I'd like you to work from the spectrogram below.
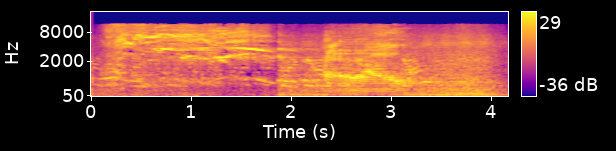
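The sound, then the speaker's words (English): Wiki, a 16-year-old killer whale taught by animal trainers in France, imitates human speech through her blowhole, saying hello and 1, 2, 3 and blowing raspberries: loud, squeaky, wheezing syllables with whistling high tones and raspy bursts, running continuously with a brief break midway. “Animal trainers in France are teaching a killer whale to mimic the human language.”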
